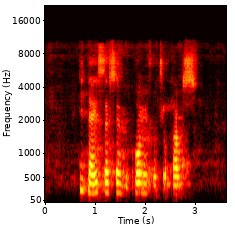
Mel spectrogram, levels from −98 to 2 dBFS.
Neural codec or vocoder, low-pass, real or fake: codec, 44.1 kHz, 2.6 kbps, SNAC; 10.8 kHz; fake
